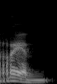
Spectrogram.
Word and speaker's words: read: Verb 2-nya tulisannya sama. Cuma cara bacanya red kayak merah. Verb 3-nya juga tulisannya sama, cuma cara bacanya red juga kayak merah ya.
